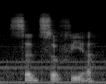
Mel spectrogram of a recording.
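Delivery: ordinary delivery, nothing marked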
